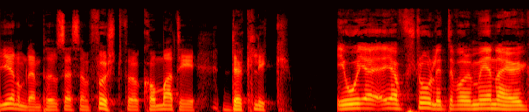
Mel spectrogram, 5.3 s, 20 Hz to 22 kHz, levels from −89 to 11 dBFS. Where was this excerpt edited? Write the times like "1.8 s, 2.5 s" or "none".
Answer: 3.6 s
